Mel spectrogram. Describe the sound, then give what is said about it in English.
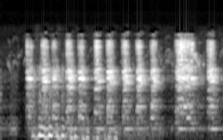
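A hen clucks in a quick, steady run of about nine or ten short raspy bursts, fairly loud, with no talking over it. “She was a good little hen.”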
